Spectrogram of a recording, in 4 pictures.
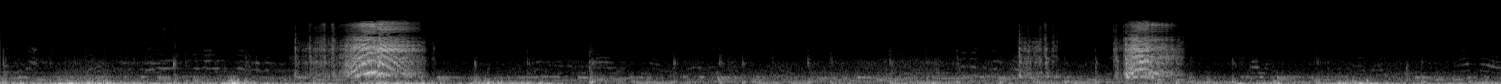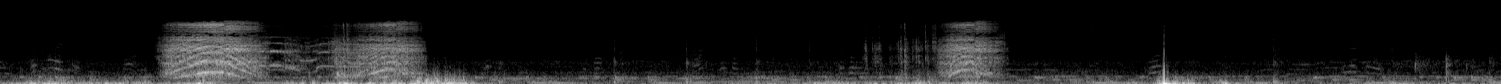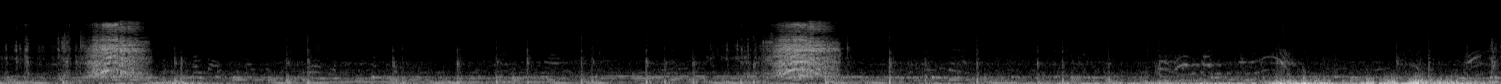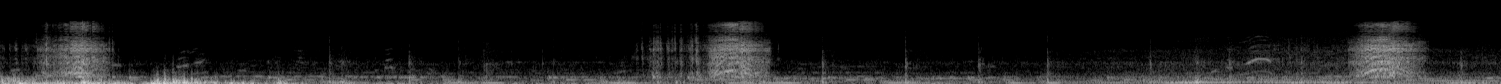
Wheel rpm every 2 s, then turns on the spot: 0, 20, 0, 0, 0, 20, 0, 0, 40, 10, 0, 0, 10, 0, 0, 10, 0, 0, 10, 0, 0, 0, 10, 0, 0, 10, 10, 0, 0, 10.
none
